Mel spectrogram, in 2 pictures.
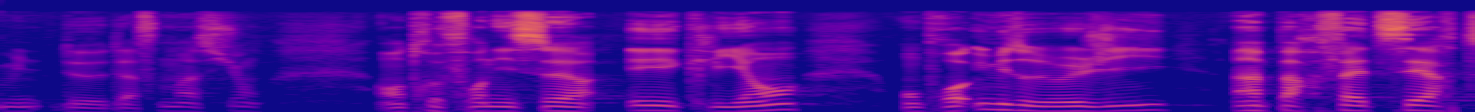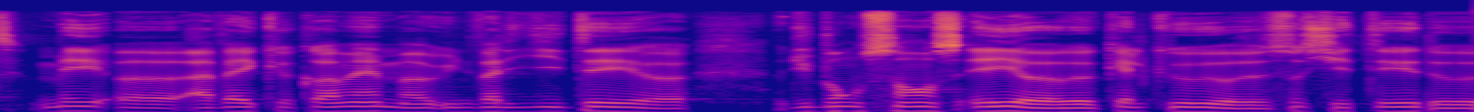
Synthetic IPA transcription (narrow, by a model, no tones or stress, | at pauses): d̪əd̪ɛ̃fɔʁmasjɔ̃ | ɑ̰̃t̪χəfuʁnisœʁeklijɑ̃ | ɔ̃pχɑ̃ʔynmet̪ɔd̪ɔlɔʒi | ɛ̃paʁfɛt̪sɛʁt̪mɛøa̰vɛkkːɑ̃mɛmøynvalid̪it̪eød̪ybɔ̃sɑ̃seøkʲɛlkəøsɔsjet̪ed̪ə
